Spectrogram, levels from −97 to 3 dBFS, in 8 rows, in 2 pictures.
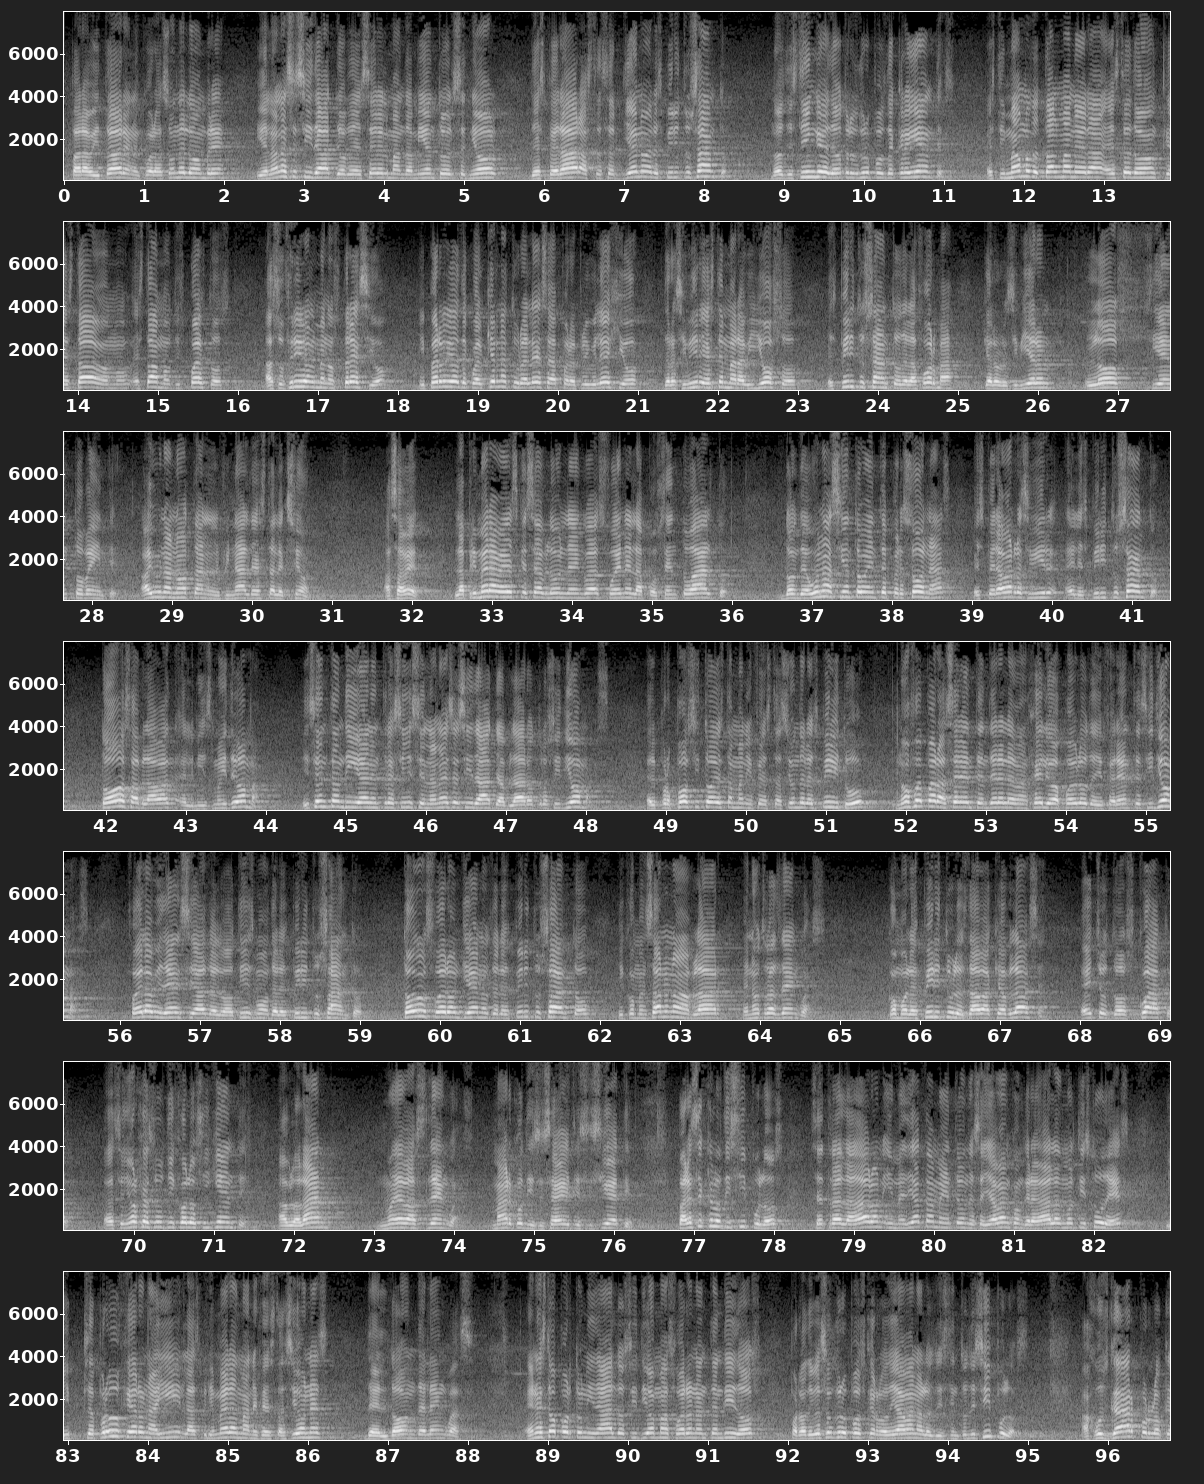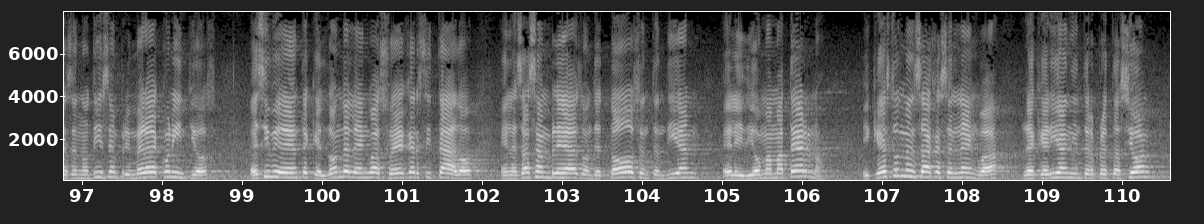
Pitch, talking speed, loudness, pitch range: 210 Hz, 140 wpm, -15 LUFS, 185-230 Hz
